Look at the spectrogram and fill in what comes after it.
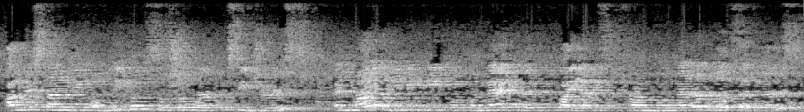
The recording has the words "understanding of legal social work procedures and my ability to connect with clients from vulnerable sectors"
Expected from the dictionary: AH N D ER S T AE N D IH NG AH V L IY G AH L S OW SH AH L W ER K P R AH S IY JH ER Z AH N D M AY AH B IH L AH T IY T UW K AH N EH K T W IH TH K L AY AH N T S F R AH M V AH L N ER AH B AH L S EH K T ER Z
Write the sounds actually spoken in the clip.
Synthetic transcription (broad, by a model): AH N D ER S T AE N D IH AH B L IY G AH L S OW SH AH L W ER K P R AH S IY JH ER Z AH N D M AY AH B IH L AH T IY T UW K AH N EH K T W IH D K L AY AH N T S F R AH M B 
